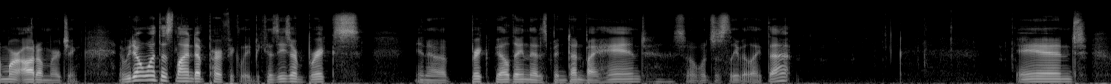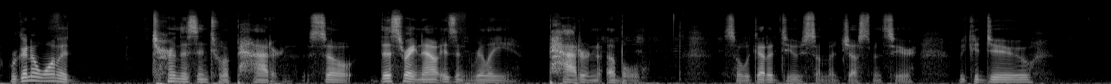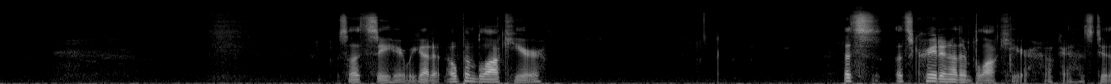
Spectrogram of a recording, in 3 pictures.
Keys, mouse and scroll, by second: 0.1-0.7 scroll up 1, 0.7 shift+middle click, 1.2-1.5 scroll up 1, 1.5 shift+middle click, 2.4 g, 5.6-6.7 scroll down 1, 6.7 shift+middle click, 7.2-8.1 scroll down 1, 8.1-8.8 scroll down 4, 8.8 shift+middle click, 9.4-9.7 scroll down 1, 9.7-12.8 shift+middle drag, 25.5-28.6 shift+middle drag, 29.2-31.9 shift+middle drag, 31.9 shift+a.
